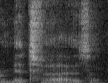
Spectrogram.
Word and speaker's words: mitzvah: So, as most of our listeners know, we're Jewish, and the term mitzvah, or mitzvah is often pronounced, the more Yiddish pronunciation, a mitzvah is often used sort of colloquially as a good deed, but that's not what it means.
